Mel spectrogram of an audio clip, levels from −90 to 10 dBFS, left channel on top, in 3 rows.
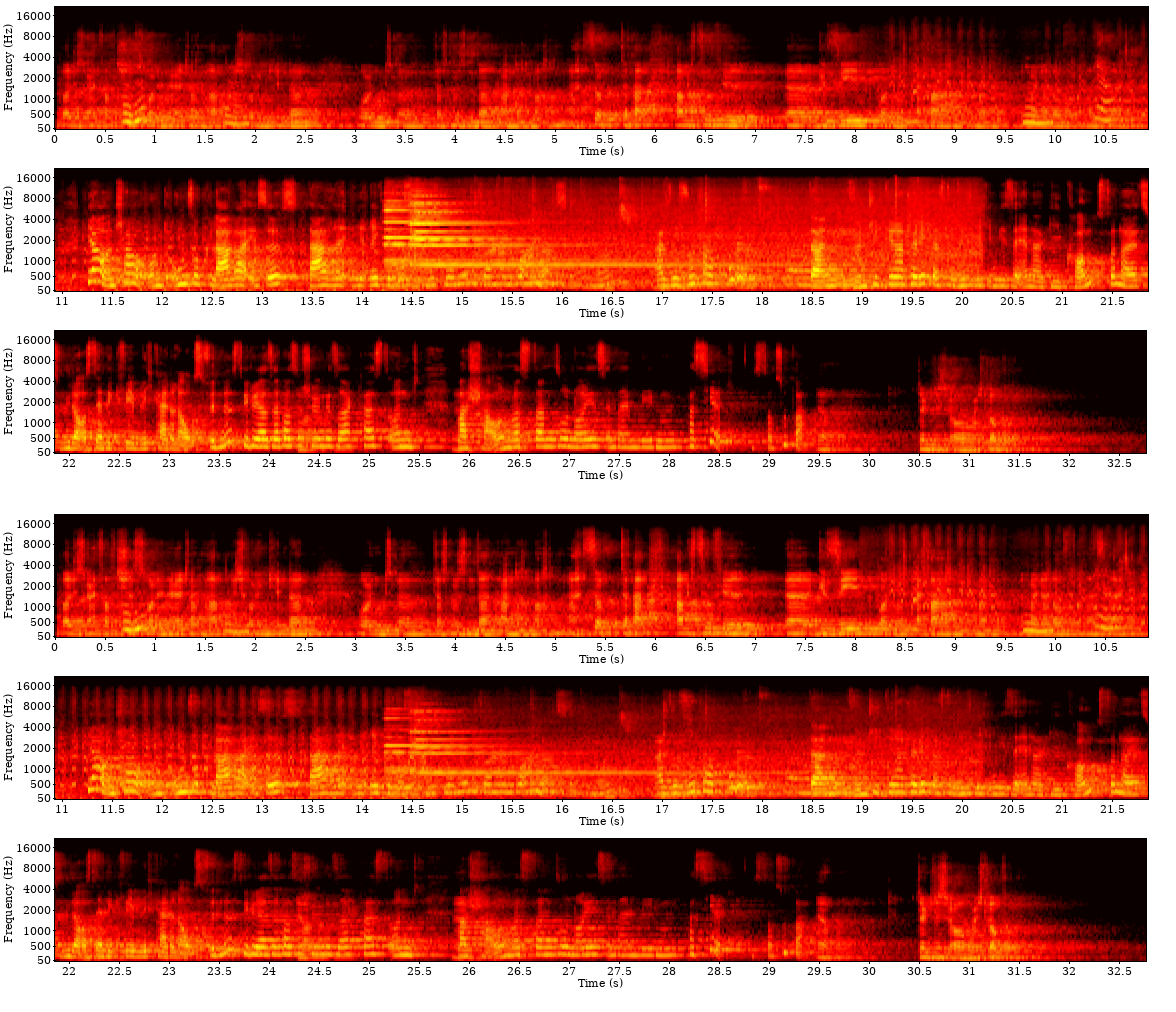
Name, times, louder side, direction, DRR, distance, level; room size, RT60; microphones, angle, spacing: voice 1, 0.0-6.9 7.3-10.8 12.5-12.6 14.2-14.4 16.2-16.6 16.9-17.2 18.8-18.9 22.1-22.2 24.2-24.4 25.8-26.0 29.4-29.6 30.5-31.3, right 1 dB, 50° right, 6 dB, 4.6 m, -33 dB
sound 1, 8.0-14.8 15.1-15.7, right 2 dB, 30° right, 2.1 m, -40 dB
voice 2, 9.7-10.0 10.4-10.6 11.2-16.5 16.9-17.9 18.5-25.5 25.9-28.1 28.4-28.5 29.0-29.3, left 2 dB, 50° left, 6 dB, 1.8 m, -26 dB
sound 2, 14.2-20.2, left 8 dB, 80° left, 0.7 m, -25 dB
24.5 x 23.5 x 9.4 m, 2.3 s
head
